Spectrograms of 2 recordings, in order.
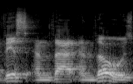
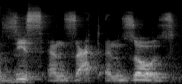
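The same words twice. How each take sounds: First: Said in the usual way. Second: "zis and zat and zos" with buzzing Z in place of TH; "zis", "zat", "zos", each opening on a clear Z; French-accent Z sounds. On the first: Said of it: "substitute T sounds for Z sounds". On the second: Shown as a demonstration. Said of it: "tend to substitute T sounds for Z sounds".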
